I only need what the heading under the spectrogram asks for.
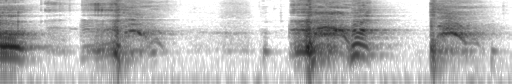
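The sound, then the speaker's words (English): Several harsh coughs come in uneven bursts, with short pauses between them: two at the start, a louder rattling pair in the middle, and one last cough at the end. “I'm coughing up the bad thoughts.”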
